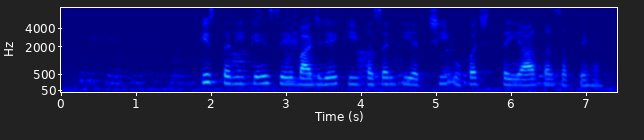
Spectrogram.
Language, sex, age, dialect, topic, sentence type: Hindi, female, 25-30, Marwari Dhudhari, agriculture, question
